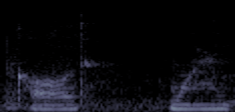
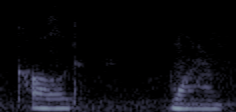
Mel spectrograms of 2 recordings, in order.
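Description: The two takes are said the same way.

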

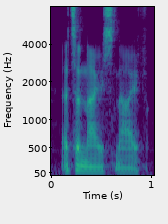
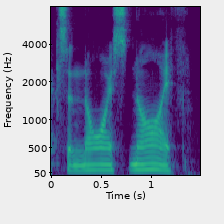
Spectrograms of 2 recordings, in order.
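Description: First: Said in the usual way. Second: Mock Australian accent. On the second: Slides into Australian film quote.

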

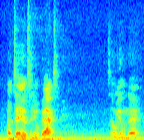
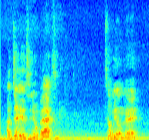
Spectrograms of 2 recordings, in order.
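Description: First: Quiet, steady mock emperor, no laughter; straight-faced quote. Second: Movie line cracking into laughter, quiet; can't hold the straight face, laugh through it; breaking up laughing. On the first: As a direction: hold it together, low and hushed. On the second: Pretend. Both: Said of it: "My name is Maximus Decimus".

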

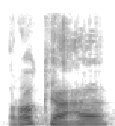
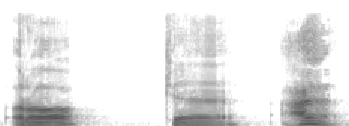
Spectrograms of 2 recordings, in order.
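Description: First: Said in the usual way. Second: One short syllable at a time, with pauses; broken into syllables. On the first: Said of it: "أقطع الكلمة". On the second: Shown as a demonstration. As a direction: separate each syllable for a learner to copy. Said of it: "أقطع الكلمة إلى مقاطع قصيرة". (تقطيع الكلمة مقطعًا مقطعًا بوقفات)

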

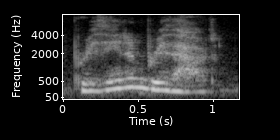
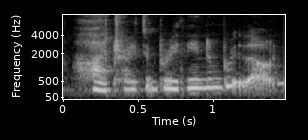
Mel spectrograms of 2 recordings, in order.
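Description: First: Unvoiced whisper, lower and softer; whispered breathing cue. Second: Said in the usual way. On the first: Mother whispering to herself to stay calm.

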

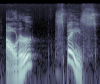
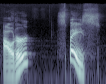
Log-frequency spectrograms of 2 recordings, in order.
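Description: First: Kylo Ren voice. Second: Louder, higher second take of the villain voice; Kylo Ren voice. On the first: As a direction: imitate his sexy voice. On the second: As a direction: ham up the sexy voice. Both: Retold or imitated. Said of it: "Especially when he goes".

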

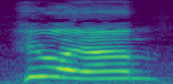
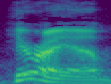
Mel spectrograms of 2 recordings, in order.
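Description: First: Very loud, high doggy shout; high yelped answer; barked out. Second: Loud bark at normal pitch; loud doggy announcement. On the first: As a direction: bark the words like an eager dog. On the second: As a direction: bark it out firmly without squeaking. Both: Acted. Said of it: "barked Amos".

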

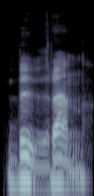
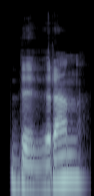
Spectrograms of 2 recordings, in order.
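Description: First: Buren peaking at once, dropping sharply, rising late; type two B accent two. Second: Buren falling on the first syllable, rising on the second; type two B accent one. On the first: Teacher showing regional tones, buren with double-peak accent two. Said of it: "it immediately peaks and then drops sharply". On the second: Teacher showing regional tones, Buren with falling-rising accent one. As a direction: dip Buren, then peak on the ending. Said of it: "falls in the stressed syllable and then rises". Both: Shown as a demonstration.

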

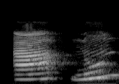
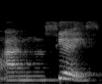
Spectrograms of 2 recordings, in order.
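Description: First: "Anunciéis" with a louder, rising final "ciéis"; stressed final syllable. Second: Said in the usual way. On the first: Shown as a demonstration. Teacher marking the stressed final syllable of "Anunciéis" for students. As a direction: lean into the last syllable of "Anunciéis". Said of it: "se tilda la vocal abierta". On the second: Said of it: "Cieis es una palabra aguda".

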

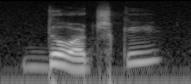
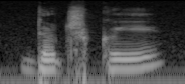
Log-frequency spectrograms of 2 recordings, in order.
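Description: First: ДОЧки, first syllable stressed; "Дочки" accented at the start. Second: ДочКИ, final syllable stressed; "Дочки" accented on the ending; stress on last syllable. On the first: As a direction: hit ДОЧ in "Дочки". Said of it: "на перший склад". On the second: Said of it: "на останньому складі". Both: Shown as a demonstration.

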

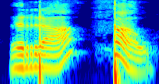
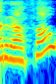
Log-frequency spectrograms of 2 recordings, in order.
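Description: First: "Rafał" split into ra, fał with a clear gap; syllable by syllable. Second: Said in the usual way. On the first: Shown as a demonstration. Teacher answering with the name's syllables, "Rafał" syllable by syllable. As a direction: break "Rafał" into two separate beats. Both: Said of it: "No i sylaby w imieniu".

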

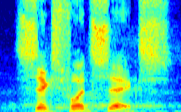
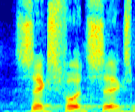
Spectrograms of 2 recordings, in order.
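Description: First: Six-foot-six stretched out slowly; drawn-out size. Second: Said in the usual way. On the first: Retold or imitated. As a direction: let "Six-foot-six" drag for awe. Describing a huge man.

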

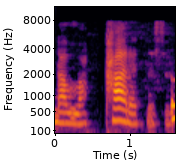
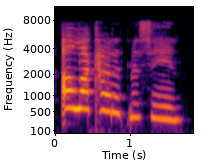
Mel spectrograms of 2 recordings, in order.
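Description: First: Said in the usual way. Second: High, slow, drawn-out cursing; dramatic curse. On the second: Real, not acted. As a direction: stretch out the curse in mock despair. Repeated curse after falling.

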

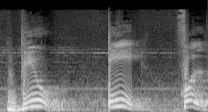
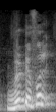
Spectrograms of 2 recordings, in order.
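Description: First: beautiful very slowly in three separate sounds; syllable by syllable. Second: Said in the usual way. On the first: Shown as a demonstration. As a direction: split beautiful into view, टी, फुल with pauses. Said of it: "तीन आवाजें निकल रही हैं". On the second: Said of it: "एक बार में नहीं बोला जाता".

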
